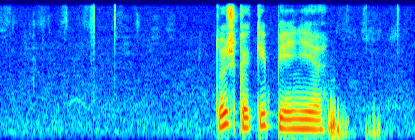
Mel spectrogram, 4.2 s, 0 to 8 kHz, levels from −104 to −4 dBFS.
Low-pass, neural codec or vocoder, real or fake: 7.2 kHz; vocoder, 22.05 kHz, 80 mel bands, WaveNeXt; fake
